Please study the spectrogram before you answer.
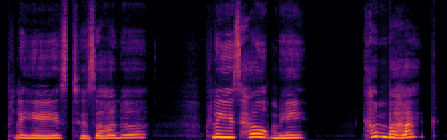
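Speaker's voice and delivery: high, loud, slow pleading; desperate plea. A narrator's reading. Mother's ghost begging her daughter to return, high and desperate. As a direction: beg her to come back.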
